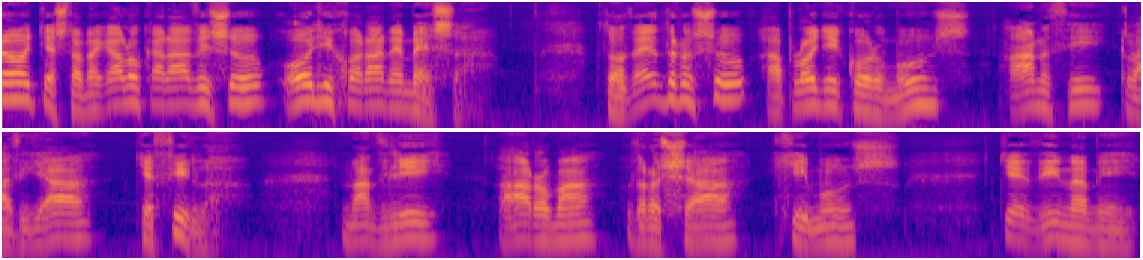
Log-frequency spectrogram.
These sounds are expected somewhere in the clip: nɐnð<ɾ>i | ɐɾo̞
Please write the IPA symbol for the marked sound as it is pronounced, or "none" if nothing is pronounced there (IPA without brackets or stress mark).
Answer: ʎ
